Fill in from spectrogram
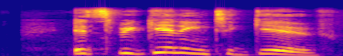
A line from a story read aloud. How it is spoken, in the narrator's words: cried Jean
